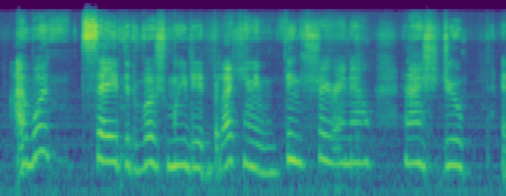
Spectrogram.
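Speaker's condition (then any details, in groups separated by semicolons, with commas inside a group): Brain injury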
